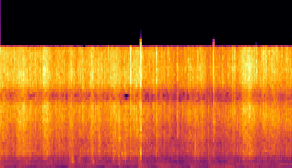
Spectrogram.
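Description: Fried rice stir-frying in a nonstick wok: a steady sizzle, with a slotted spatula scraping and turning the rice against the pan in irregular strokes.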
